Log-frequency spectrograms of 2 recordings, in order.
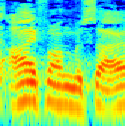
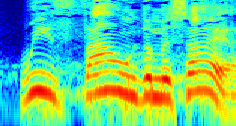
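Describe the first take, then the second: First: I stressed as the contrasting wrong word. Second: We've leaned on, slow and falling; stress on We've. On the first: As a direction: hit "I" as the wrong version. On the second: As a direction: land on "We've". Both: Shown as a demonstration. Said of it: "He doesn't say".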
